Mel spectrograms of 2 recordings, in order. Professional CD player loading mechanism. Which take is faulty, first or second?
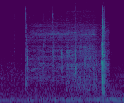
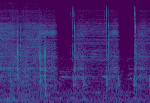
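second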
